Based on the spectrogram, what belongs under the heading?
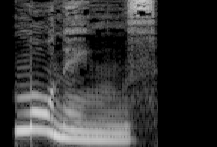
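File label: "mornings", British English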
